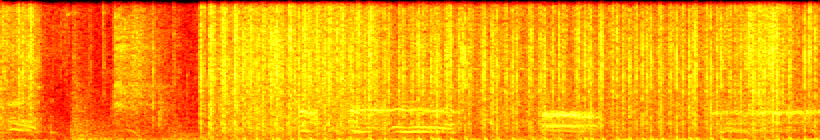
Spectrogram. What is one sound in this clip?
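A laser rifle fires sharp bursts.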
